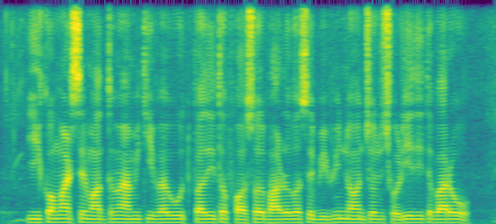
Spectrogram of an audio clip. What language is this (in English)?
Bangla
